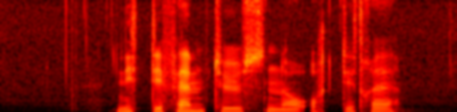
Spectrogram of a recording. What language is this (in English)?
Norwegian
